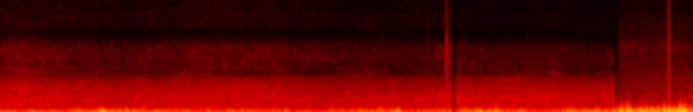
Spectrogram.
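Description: Wind buffeting the microphone in uneven gusts, with the wash of ocean surf behind it.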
